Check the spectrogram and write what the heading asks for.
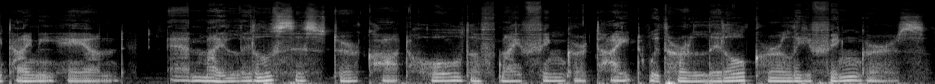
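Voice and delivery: plain reading voice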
